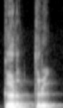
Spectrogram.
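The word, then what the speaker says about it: कर्तृ: This kartru, okay, this is pronounced as ka, then the r sound first, and then tru, kartru.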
